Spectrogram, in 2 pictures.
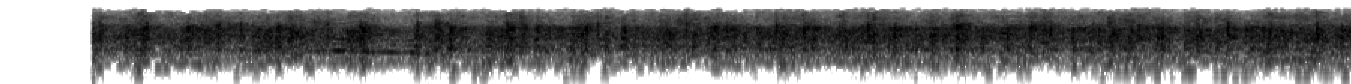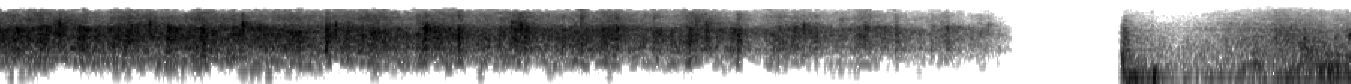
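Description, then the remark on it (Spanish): Loud, steady applause from many hands welcoming the guests of a discussion gathering (tertulia), a dense crackling wash that holds for about seven seconds, then cuts off abruptly before a brief burst of other noise at the end. “Les damos un fuerte aplauso y la bienvenida.”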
